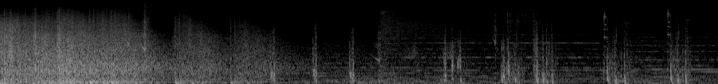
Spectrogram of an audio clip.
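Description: Musket volleys crack out in a Mount & Blade Warband American Civil War battle, a dense roaring burst at first, then scattered sharp shots arriving in small clusters.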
